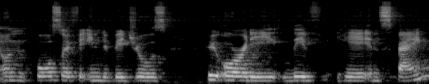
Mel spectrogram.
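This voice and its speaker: A woman speaks with an Australian accent at a medium pitch. Her intonation is monotone and flat. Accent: Australian, twangy. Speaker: financial planner. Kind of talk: webinar presentation.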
